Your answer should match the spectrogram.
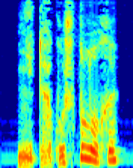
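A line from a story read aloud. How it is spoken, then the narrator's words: Whispering from below. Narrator (Russian): прошептал он снизу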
